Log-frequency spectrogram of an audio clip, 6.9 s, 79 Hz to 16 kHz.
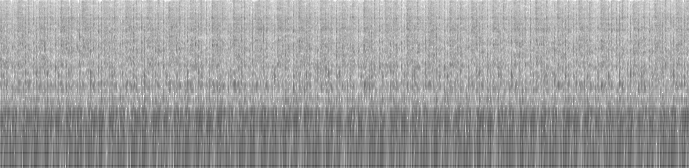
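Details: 2001 Honda Civic LX, D17A1 engine, with new injectors and coils, header disconnected, cold and idling at the right RPM. Loud, raw, choppy, uneven idle that sags as if it wants to stall. The owner suspects the timing is off, unconfirmed.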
